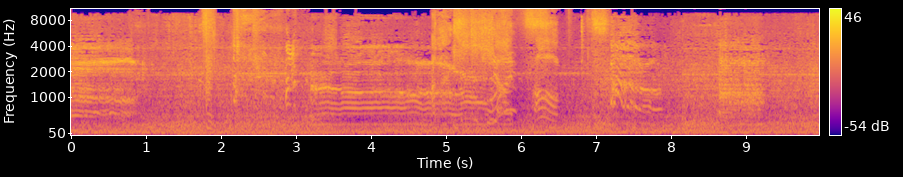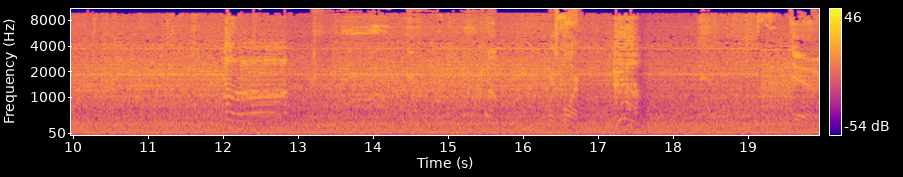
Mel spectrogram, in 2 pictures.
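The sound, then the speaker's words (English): Eerie, wavering moans come over an airplane's intercom public announcement system during a flight, in several drawn-out bursts rising and falling in pitch above a steady, loud cabin roar, with murmuring voices underneath; filmed by a passenger. “there is an extremely irritating sound coming over the public announcements”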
